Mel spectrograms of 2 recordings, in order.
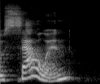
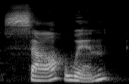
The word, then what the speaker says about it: Samhain: So, Samhain, pronounced Sawin. it looks like Samhain, but it's pronounced Sawin.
